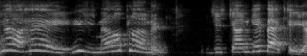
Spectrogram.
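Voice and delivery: high, breezy put-on plumber voice; imitating a phone call. Plumbing company calling back, high breezy voice. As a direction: sound falsely chipper on the phone. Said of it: "and they call".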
